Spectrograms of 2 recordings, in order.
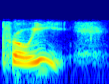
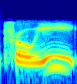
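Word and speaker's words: πρωΐ: is the Greek word PR WI which is pronounced pro e and pro e is talking about the daybreak watch which is the fourth watch of the night which is from 3:00 a.m.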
